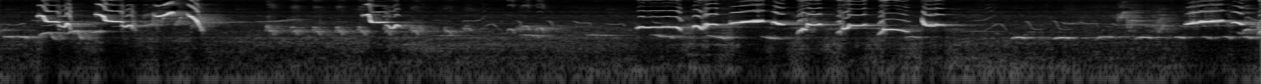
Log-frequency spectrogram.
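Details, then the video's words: Oriental magpie-robin (kacer) calling in a rhythmic song: varied whistled phrases, rising and falling slurs, and rapid trilled notes, loud bursts separated by short pauses, with a faint steady tone in the background. "kicauan Kacer memanggil penuh irama"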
